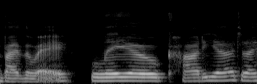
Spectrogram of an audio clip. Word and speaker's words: Leokadia: Leokadia, did I say it right?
